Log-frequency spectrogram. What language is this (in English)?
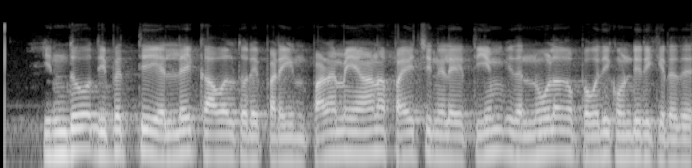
Tamil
